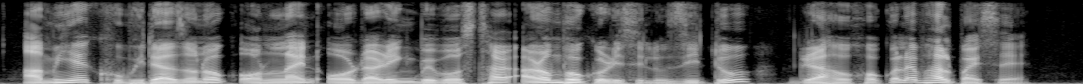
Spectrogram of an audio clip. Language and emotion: Assamese, happy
